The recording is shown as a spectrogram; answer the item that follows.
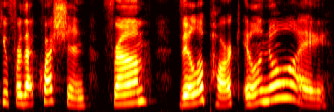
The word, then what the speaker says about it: Villa Park: for that question from Villa Park Illinois with no s pronunciation because that's incorrect I've learned that specifically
